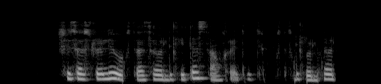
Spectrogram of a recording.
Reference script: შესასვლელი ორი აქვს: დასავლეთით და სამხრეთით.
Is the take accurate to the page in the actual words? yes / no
no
